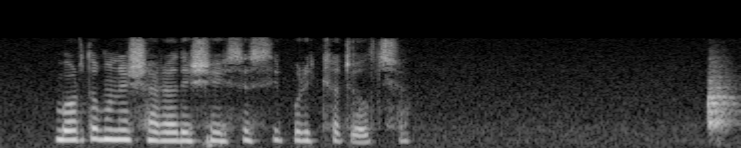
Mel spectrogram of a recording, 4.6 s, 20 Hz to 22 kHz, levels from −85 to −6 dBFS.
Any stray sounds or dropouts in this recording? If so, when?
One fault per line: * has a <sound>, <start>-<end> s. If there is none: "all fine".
all fine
